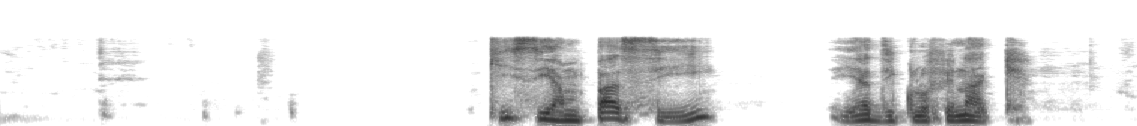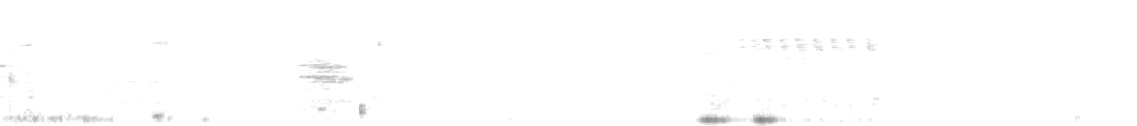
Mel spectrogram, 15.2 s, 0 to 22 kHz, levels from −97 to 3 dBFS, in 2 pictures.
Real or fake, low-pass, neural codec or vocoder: real; 7.2 kHz; none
